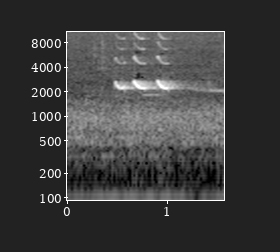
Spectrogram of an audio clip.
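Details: Common greenshank at a local nature reserve in Milton Keynes, UK, one bird joined by another, giving its typical call: three clear ringing whistled notes in quick succession, evenly pitched, over faint low background hum.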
